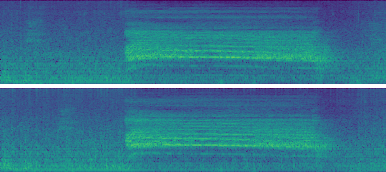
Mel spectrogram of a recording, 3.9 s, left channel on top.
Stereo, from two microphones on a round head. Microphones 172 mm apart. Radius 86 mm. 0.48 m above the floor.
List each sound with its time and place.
1.2 s a scream: centre (ahead or behind), 9 m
